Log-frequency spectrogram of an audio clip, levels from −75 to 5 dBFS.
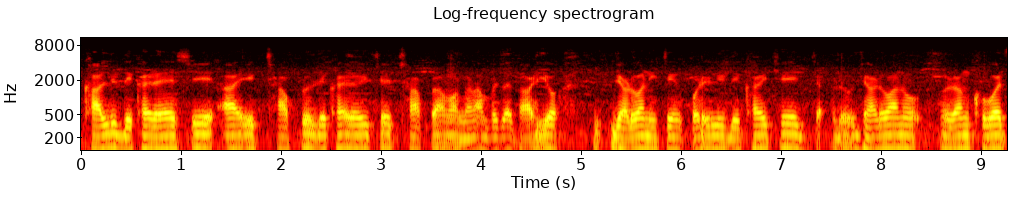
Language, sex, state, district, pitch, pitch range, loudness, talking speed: Gujarati, male, Gujarat, Gandhinagar, 110 Hz, 105-110 Hz, -19 LUFS, 150 wpm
